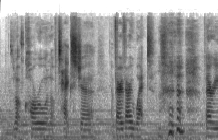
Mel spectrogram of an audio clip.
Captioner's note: laughs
